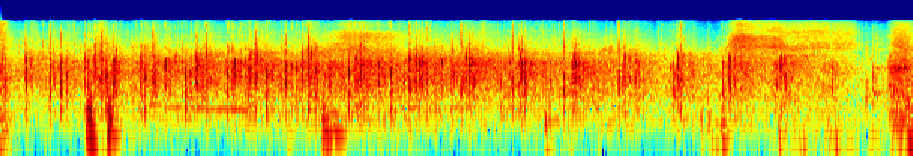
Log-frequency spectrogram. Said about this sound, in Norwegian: må dere gi en skikkelig god klapp.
